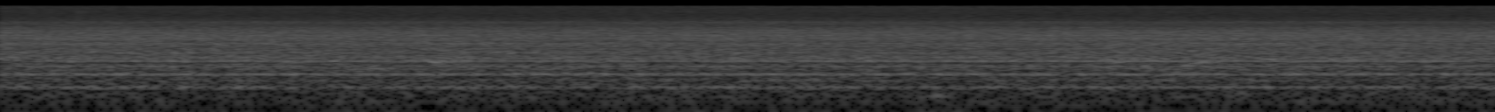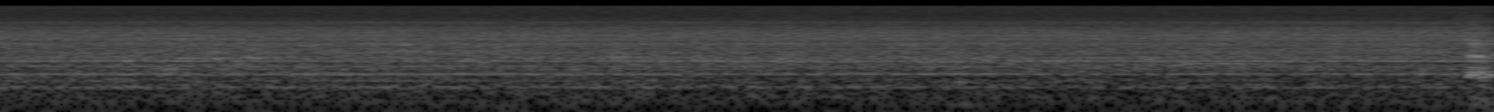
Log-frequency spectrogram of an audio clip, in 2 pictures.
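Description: Steady mechanical whir with a constant hum of several steady tones, typical of the small motor of a rotating display turntable; a short knock right at the end.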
